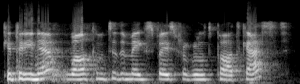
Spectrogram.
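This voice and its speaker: A woman hosting a podcast, reading a scripted intro in a measured, earnest way, then asking interview questions. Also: a little high, little pitch movement. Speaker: podcast host. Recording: dull lo-fi sound with faint music.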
